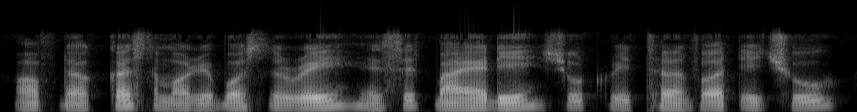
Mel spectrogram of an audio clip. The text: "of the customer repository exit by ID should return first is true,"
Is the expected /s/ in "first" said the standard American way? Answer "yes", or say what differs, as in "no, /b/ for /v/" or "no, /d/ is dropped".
no, /s/ is dropped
